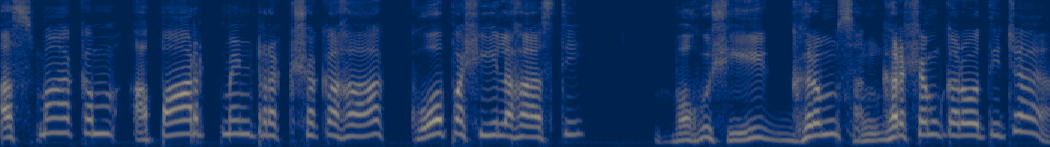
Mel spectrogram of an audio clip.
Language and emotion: Sanskrit, angry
